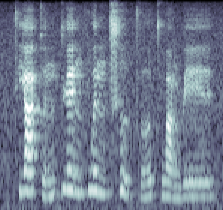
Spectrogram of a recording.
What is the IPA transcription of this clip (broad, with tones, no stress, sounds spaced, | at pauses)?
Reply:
t̪ʰ j ä˥ k ə˧˥ n t̪ ɥ ɛ˥˧ n f w ə˥˧ n t͡sʰ ɹ̩˥˩ t̪ʰ ɤ˧˥ t̪ʰ w ɑ˥˩ ŋ ɻ e˥ ɪ̯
